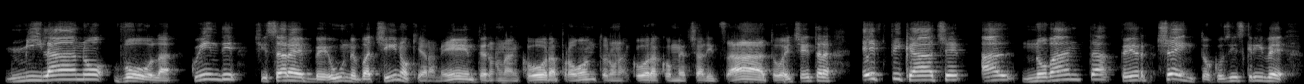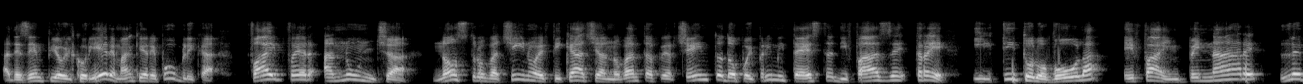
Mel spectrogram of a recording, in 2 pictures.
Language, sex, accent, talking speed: Italian, male, native, 110 wpm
